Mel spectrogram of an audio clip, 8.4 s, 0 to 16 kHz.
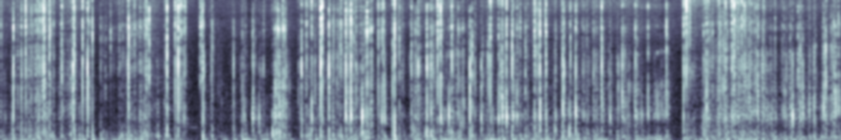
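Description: Long pointed acrylic nails of both hands scratch and tap fast on a red croc-embossed leather wallet lying flat and closed with a strap. The result is a dense, continuous crackling rustle of quick, dry, short-ringing taps, heavy in the low range, with brief pauses near 2 and 6.8 seconds.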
